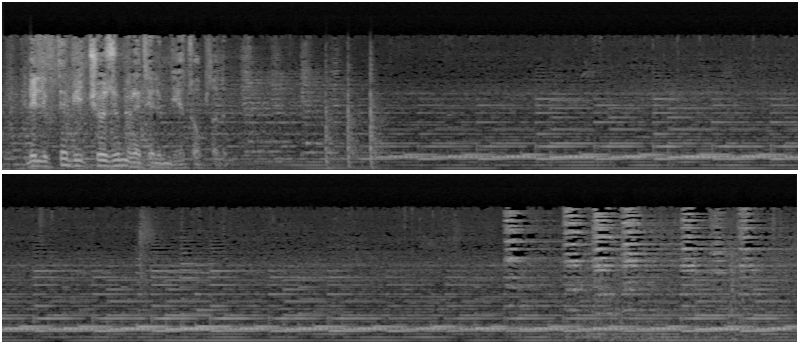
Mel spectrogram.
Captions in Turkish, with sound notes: Birlikte bir çözüm üretelim diye topladım. [kapı çalar] [gerilim müziği devam eder]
